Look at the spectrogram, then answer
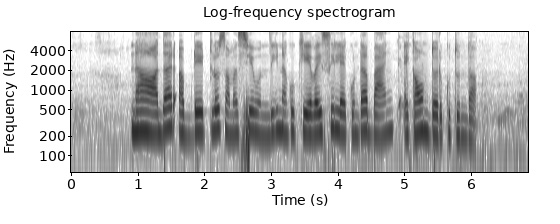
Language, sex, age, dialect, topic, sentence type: Telugu, female, 18-24, Utterandhra, banking, question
